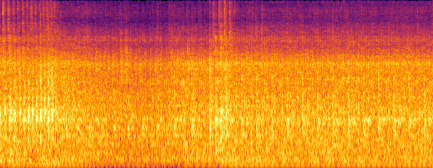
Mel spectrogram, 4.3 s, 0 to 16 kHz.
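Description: Swaraj 735 tractor's three-cylinder diesel engine running at idle with a steady, even rhythm, with two brief louder bursts, one at the start and one about two seconds in.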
